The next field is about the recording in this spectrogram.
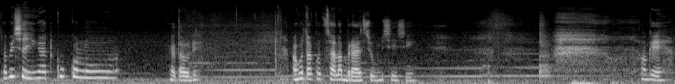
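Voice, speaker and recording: A woman's voice: a little high, animated, moderate pace, over music. A young Indonesian woman with an Indonesian accent, giving casual reaction commentary on a game, thinking aloud and chatting as she goes. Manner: chatty, thinks aloud, switches between languages. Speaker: gaming reaction vlogger.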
